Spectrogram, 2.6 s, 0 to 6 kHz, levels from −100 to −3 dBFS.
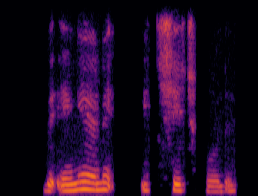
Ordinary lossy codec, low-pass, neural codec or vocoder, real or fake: Opus, 24 kbps; 5.4 kHz; none; real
